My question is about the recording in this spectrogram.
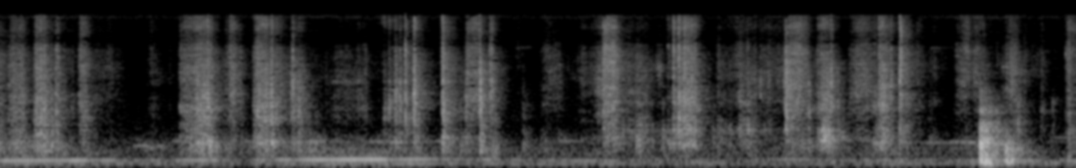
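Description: Scissors cutting a paper sewing pattern: a run of irregular snips and paper rustles.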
